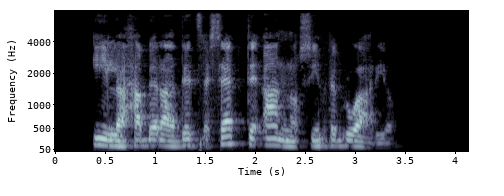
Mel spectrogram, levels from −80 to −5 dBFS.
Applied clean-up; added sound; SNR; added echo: neural mask model DeepFilterNet 3.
